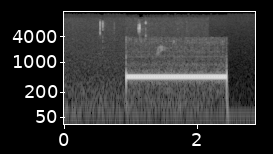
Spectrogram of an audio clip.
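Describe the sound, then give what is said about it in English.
Ringback tone of an outgoing phone call: a single steady, moderately loud tone lasting about a second and a half that stops abruptly, preceded by faint background noise. “He probably turned his phone off, but we'll give him another shot here.”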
